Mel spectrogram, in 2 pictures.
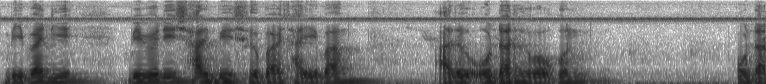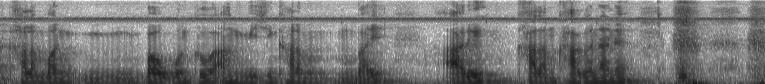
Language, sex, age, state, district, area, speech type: Bodo, male, 30-45, Assam, Chirang, rural, spontaneous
